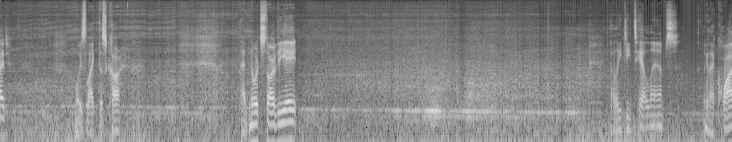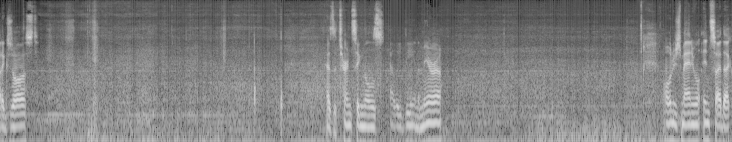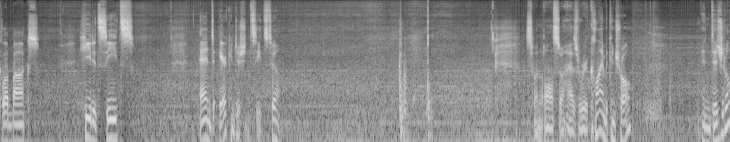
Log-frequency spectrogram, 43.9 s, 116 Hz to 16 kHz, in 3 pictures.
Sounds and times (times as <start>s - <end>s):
Car: 0.0s - 43.8s
Door: 37.2s - 38.0s.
